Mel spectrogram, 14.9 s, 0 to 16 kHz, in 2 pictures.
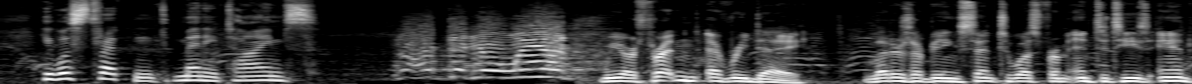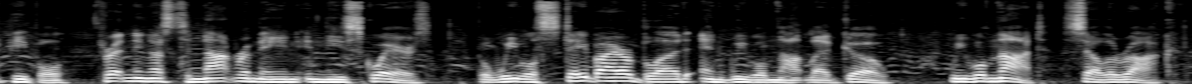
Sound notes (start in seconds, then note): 3.1 through translator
